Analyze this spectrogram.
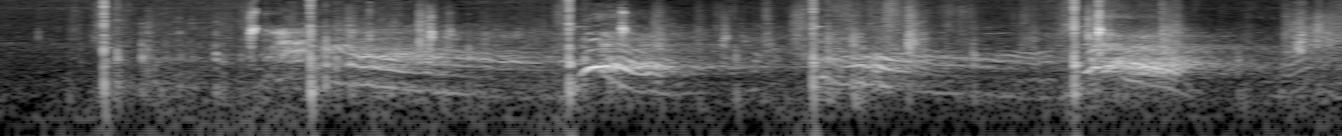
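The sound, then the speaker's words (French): Tennis ball strikes at a professional women's tennis match, about five sharp, crisp thwacks spaced roughly a second apart over a low background of court noise. “Ina Svitolina au service côté gauche du court.”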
